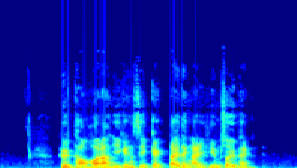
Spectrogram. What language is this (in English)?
Cantonese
